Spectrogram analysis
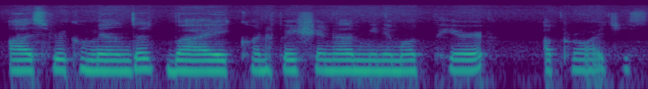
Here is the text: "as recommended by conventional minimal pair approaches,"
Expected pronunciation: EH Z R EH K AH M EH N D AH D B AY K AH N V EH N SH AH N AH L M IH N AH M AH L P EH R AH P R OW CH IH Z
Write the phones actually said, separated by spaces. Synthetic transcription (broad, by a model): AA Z R EH K AH M EH N D AH D B AY K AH N F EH SH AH N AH L M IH N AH M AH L P EH R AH P R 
